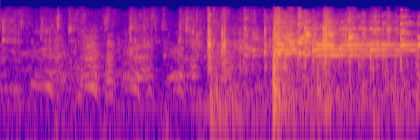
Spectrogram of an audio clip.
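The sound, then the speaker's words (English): A person falls off a stool with a sudden crash: a sharp thump, then a louder, glassy, clattering burst that rings on as a bright jangle to the end. “Oh, sorry about that. Fell off my stool.”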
